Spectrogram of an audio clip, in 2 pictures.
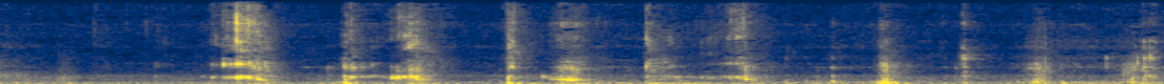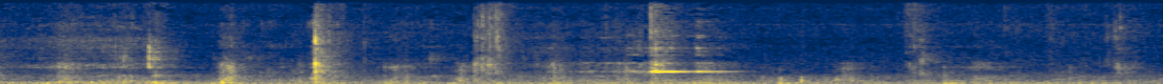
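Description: Crunching and chewing of crispy battered fried fish close to the microphone: a burst of loud crunches about a second in as the bite is taken, then sparser crunches as it is chewed.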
